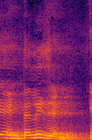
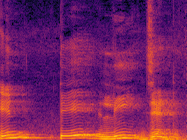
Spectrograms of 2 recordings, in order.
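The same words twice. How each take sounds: First: Said in the usual way. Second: intelligent chopped into four slow beats, in-te-li-jent; syllable by syllable. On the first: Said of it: "जैसे intelligent". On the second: Shown as a demonstration. Teacher showing four jolts in the word, intelligent in separate syllables. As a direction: break intelligent into in, te, li, jent with gaps. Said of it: "झटके लग रहे हैं बीच में".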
